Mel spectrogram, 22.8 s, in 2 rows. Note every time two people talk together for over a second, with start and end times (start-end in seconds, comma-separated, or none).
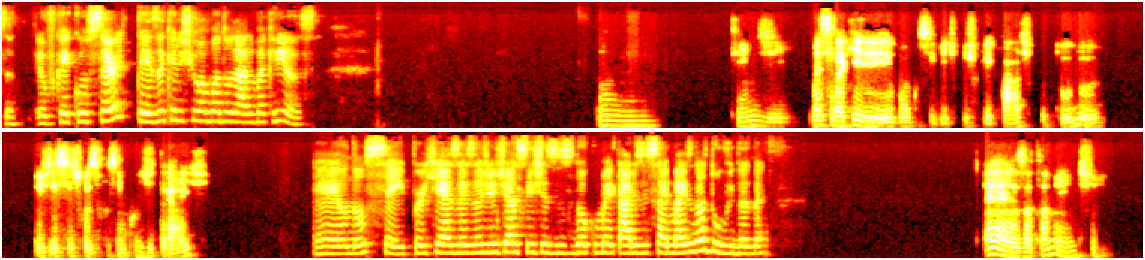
none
